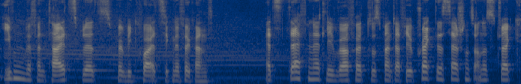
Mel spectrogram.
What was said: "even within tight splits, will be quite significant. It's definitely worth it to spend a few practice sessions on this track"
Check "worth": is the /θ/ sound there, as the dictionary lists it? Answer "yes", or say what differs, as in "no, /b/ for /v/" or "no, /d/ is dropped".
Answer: no, /f/ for /θ/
